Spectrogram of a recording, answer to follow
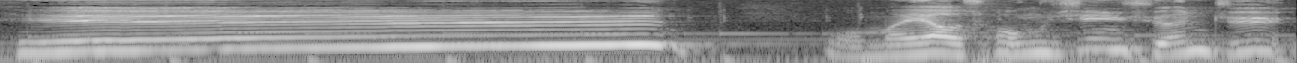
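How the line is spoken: Deep breath, roar. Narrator (Chinese): 狮子深深地吸了一口气，大吼一声

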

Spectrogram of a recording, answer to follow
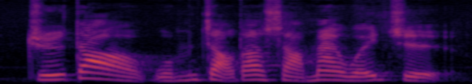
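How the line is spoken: Loud, called backward. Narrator (Chinese): 阿曼乐向后大声说

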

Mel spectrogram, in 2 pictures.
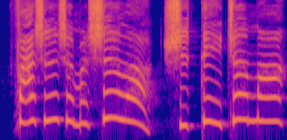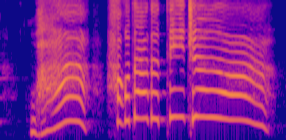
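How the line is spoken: Excited shouting. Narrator (Chinese): 吴国鱼兴奋的大喊着

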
